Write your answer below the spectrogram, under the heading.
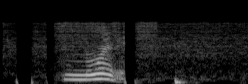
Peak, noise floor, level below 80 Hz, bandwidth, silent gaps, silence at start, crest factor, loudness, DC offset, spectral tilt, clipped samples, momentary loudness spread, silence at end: -10 dBFS; -49 dBFS; -54 dBFS; 9.2 kHz; 1.28-1.33 s; 0.55 s; 18 dB; -26 LUFS; under 0.1%; -5.5 dB/octave; under 0.1%; 24 LU; 0.45 s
